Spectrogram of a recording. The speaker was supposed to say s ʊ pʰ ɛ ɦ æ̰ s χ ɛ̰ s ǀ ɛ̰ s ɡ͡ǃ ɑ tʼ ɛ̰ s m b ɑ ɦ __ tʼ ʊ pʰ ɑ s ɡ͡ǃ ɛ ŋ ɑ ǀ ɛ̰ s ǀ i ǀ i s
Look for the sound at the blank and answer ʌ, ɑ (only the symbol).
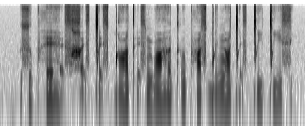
ʌ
